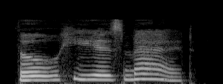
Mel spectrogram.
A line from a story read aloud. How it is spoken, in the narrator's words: said the girl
